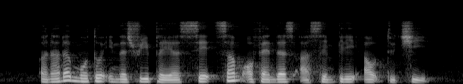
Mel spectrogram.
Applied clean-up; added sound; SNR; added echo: none; none; none; none.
